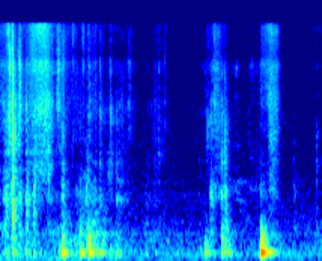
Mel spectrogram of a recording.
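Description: Paper notebook pages rustling as the notebook is flipped shut. Then a few soft knocks of it and cloth being handled on a wooden table, the loudest a little past three seconds in.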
